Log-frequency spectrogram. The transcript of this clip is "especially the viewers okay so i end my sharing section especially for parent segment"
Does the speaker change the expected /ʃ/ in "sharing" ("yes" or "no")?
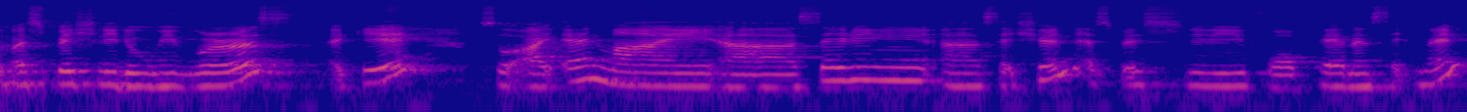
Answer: yes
